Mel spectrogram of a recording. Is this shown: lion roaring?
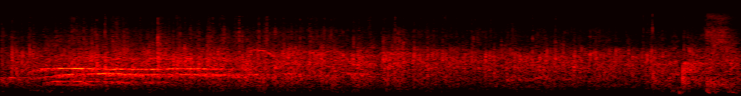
no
